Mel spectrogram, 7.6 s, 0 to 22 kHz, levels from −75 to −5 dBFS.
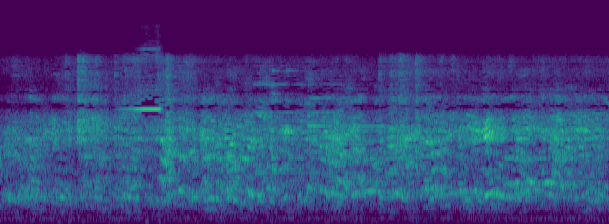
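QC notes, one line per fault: Throughout: Vorbis compression, likely the cause of a grainy, hissy treble and roughened tones. Nothing is present above 14.2 kHz, so the codec has lowered its cut-off, and the detail below that limit is quantised so coarsely that it turns into noise-like texture of similar energy. Attacks in the everyday sound are smeared. The damage is plainly audible and fits a low bitrate of around 33 kbps.
1.44–2.06 s: loudspeaker feedback squeal. A single 3 kHz tone appears and swells over a little under half a second into a squeal that sits roughly 5 dB above the surrounding sound. The microphone is picking up its own loudspeaker, and at 3 kHz the loop gain exceeds one, so that frequency feeds on itself and grows.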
